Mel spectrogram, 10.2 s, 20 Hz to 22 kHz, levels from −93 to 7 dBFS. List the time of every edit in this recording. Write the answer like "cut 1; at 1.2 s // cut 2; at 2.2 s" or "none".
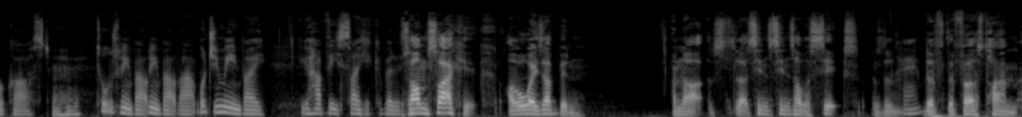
cut 1; at 1.5 s // cut 2; at 7.7 s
